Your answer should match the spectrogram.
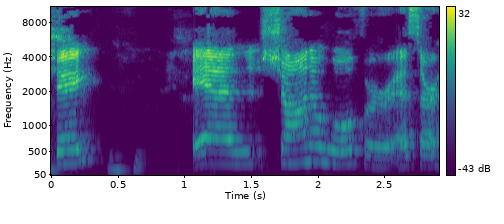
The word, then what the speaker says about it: Shea: And Rob Roy McCandless, Matt Campbell, aka Shea. Did I pronounce that right? Yes. Shea?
